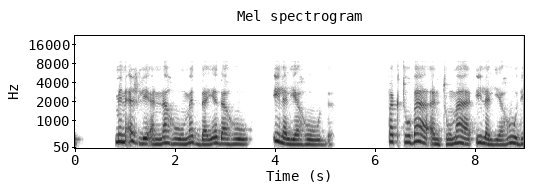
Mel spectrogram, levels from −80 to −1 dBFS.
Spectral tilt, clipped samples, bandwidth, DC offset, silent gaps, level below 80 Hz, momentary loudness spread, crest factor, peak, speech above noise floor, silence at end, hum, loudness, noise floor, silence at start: -8 dB/octave; under 0.1%; 7.8 kHz; under 0.1%; 0.21-0.78 s, 3.62-3.92 s, 5.29-6.21 s; -66 dBFS; 6 LU; 16 dB; -4 dBFS; over 71 dB; 0 s; none; -20 LUFS; under -90 dBFS; 0 s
